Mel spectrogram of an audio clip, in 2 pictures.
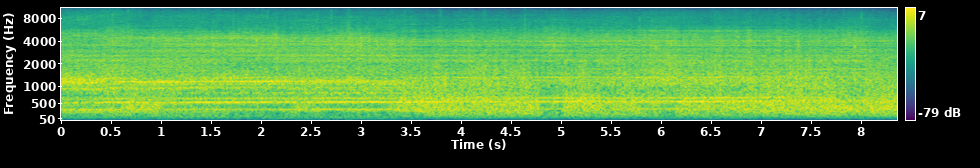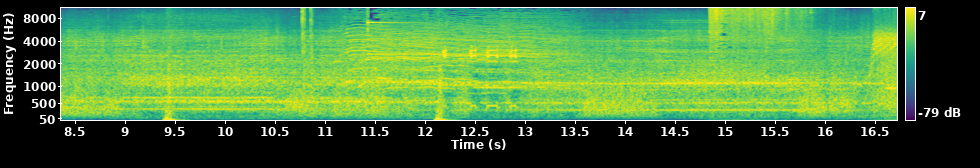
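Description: An electric motor whines steadily.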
